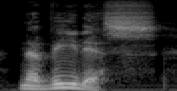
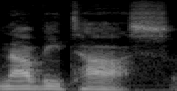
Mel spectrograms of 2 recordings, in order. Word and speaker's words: Navitas: And I've heard other people announce it Nvidas and Navitis and all that. It's like a Spanish company. You have to pronounce it Navitas.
